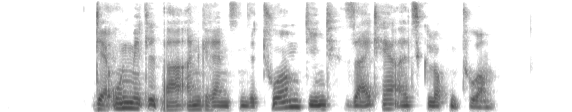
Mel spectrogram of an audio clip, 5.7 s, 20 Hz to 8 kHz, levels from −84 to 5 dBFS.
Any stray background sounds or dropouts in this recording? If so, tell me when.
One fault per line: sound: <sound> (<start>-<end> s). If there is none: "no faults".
no faults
